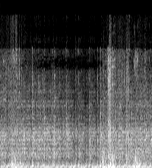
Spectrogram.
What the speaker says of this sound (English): So a little demonstration like I meant to do before with the chainsaw.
